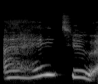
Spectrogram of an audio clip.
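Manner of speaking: high, slow quoted voice; a lightly voiced stranger saying it; heard voice. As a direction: echo the voice she heard, drawn out. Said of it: "I just heard somebody say".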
